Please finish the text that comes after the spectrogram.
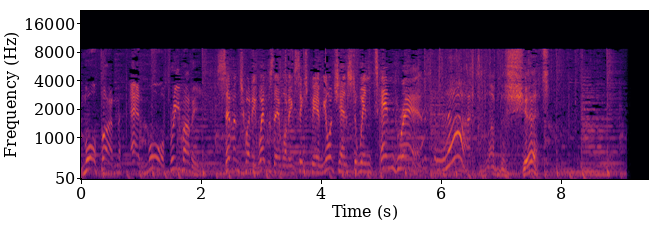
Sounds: speech
music

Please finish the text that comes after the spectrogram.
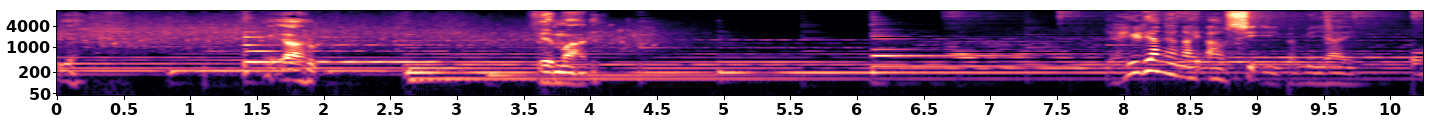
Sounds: speech
music

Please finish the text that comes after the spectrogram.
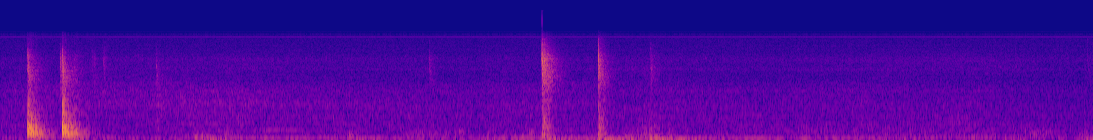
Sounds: inside a small room

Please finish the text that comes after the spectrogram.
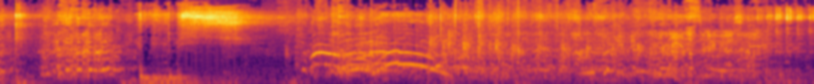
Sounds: speech
beatboxing

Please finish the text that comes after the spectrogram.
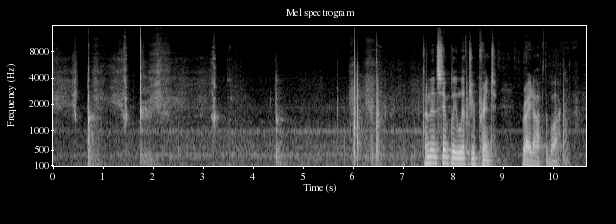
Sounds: inside a small room
speech

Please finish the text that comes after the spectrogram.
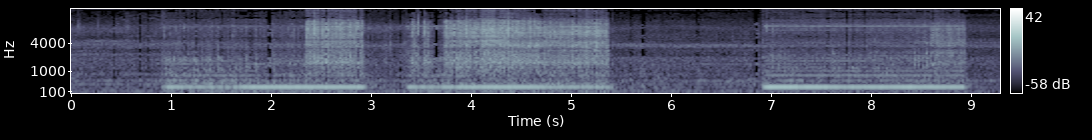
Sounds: printer printing
speech
printer

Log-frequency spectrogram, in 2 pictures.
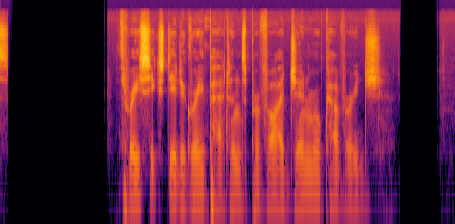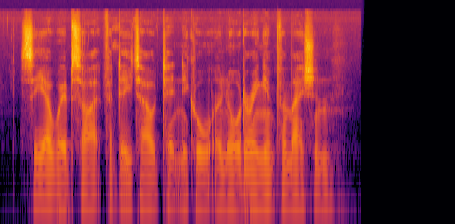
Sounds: speech

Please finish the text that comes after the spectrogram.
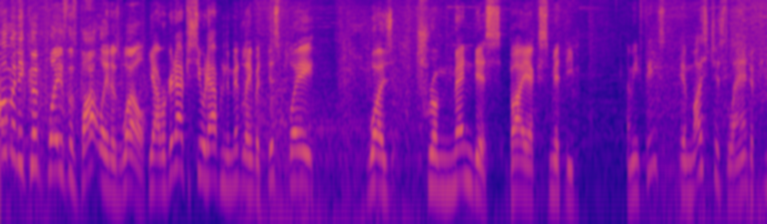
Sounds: speech

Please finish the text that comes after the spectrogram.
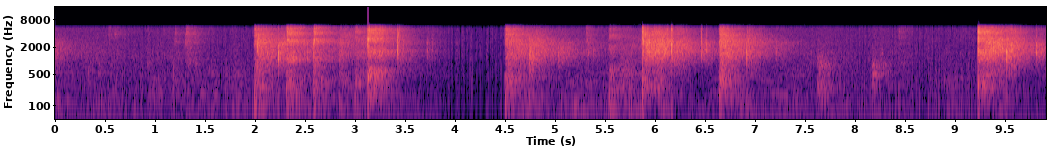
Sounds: cap gun shooting

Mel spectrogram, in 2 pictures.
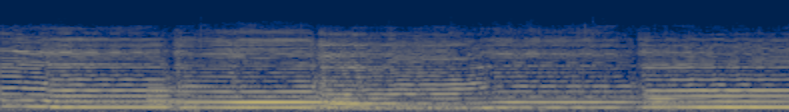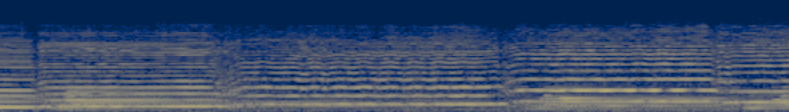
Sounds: playing double bass

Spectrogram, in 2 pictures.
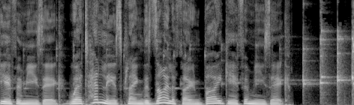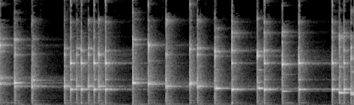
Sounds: playing glockenspiel

